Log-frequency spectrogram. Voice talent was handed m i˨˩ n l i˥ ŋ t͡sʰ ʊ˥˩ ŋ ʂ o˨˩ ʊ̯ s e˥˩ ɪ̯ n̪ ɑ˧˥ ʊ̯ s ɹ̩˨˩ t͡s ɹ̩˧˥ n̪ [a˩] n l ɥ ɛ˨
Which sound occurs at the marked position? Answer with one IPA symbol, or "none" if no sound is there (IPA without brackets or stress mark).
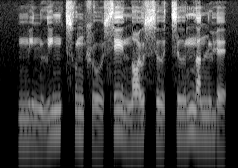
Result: a˥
